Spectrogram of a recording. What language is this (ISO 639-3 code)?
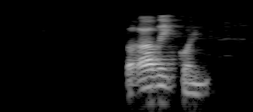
kab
